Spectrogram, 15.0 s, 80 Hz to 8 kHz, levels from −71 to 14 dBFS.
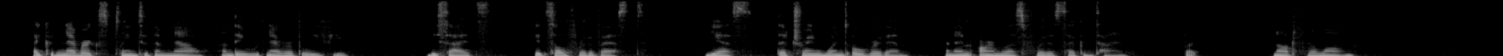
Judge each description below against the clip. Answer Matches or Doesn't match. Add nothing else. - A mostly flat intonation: Matches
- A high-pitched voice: Matches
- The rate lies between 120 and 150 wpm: Matches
